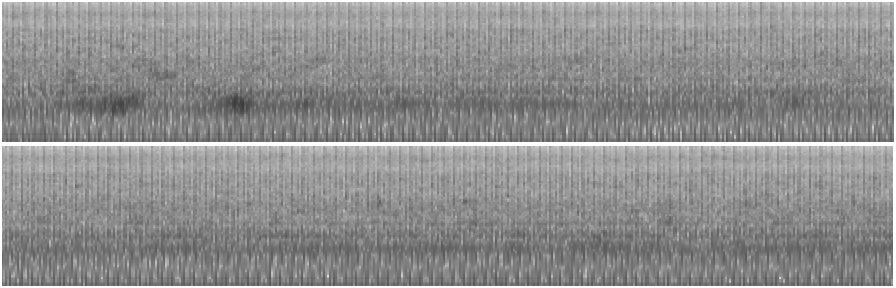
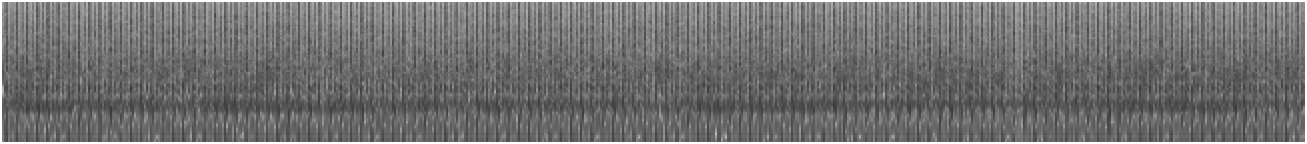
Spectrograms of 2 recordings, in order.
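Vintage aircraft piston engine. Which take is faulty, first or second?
second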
